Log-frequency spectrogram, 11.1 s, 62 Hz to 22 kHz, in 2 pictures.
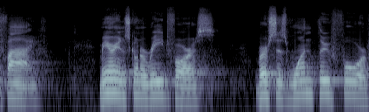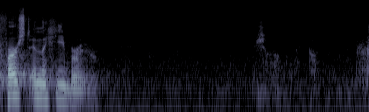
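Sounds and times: faint whispering: 0:09.3 - 0:11.0.

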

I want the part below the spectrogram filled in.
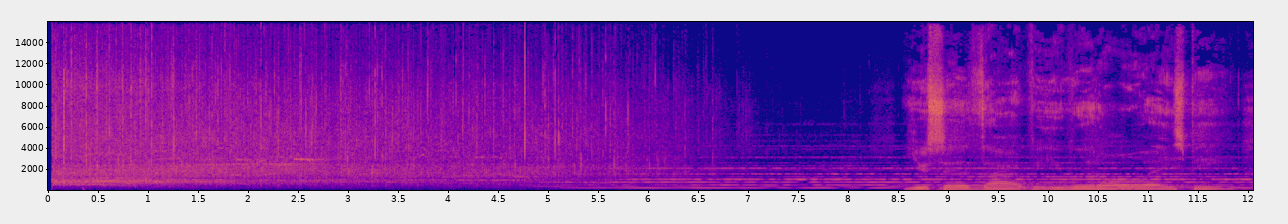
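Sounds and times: audience applauding: 0:00.0 - 0:07.2.

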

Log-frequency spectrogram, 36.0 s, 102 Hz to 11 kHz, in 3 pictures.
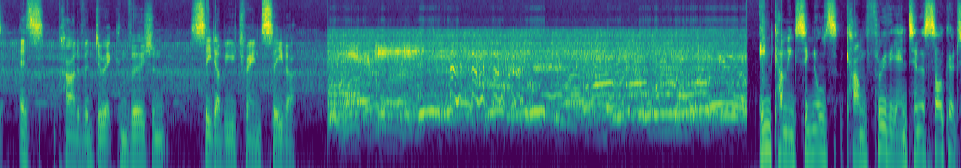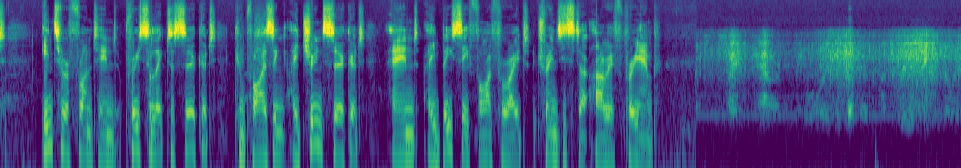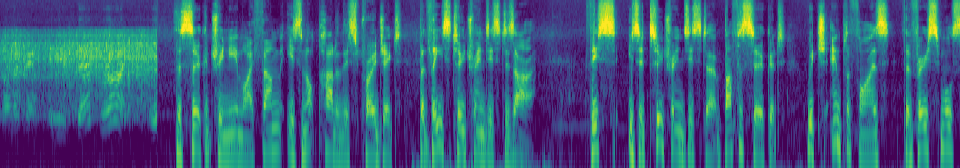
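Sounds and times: garbled radio voice: 0:00.0 - 0:09.4, 0:20.8 - 0:26.0
steady heterodyne whistle: 0:04.1 - 0:09.4.

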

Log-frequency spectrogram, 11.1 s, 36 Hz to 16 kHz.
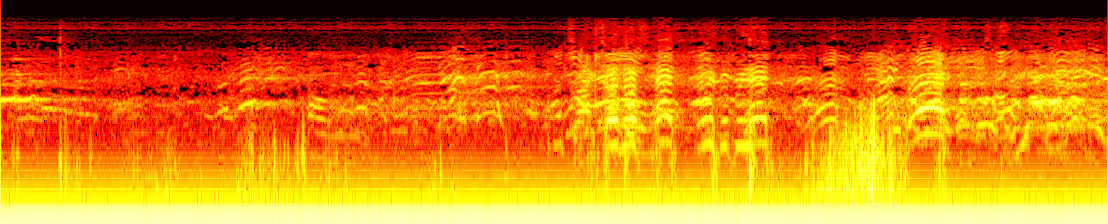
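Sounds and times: distant players shouting: 0:02.2 - 0:11.0.

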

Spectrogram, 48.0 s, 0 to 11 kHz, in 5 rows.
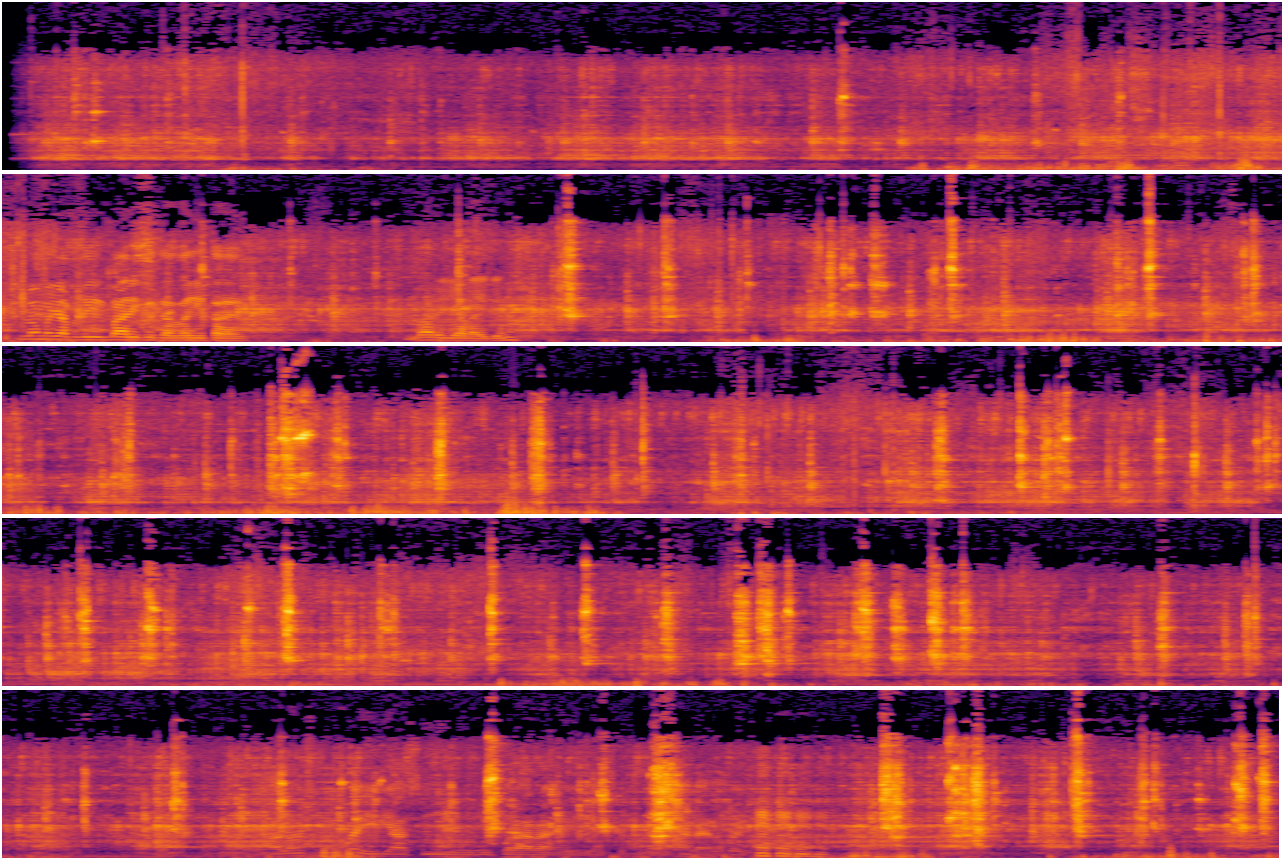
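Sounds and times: winch gears and ratchet clicking: 0:00.1 - 0:47.9
low rumbling: 0:00.2 - 0:47.9.

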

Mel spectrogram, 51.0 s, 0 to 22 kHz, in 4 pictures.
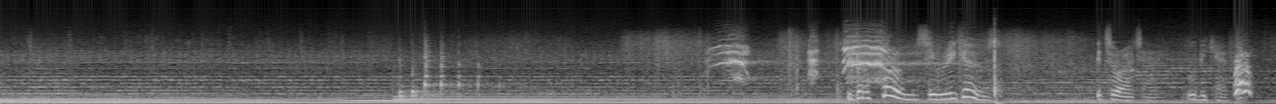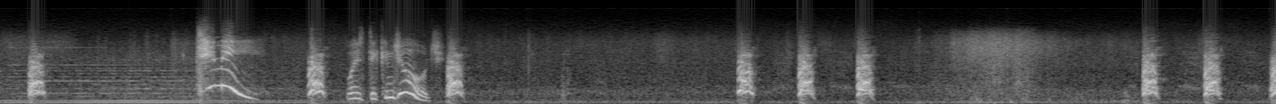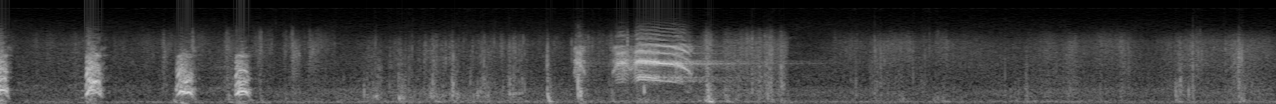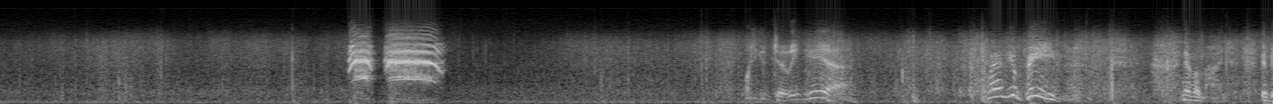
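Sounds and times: wavering pitched calls: 0:00.0 - 0:16.2, 0:31.3 - 0:33.6, 0:41.7 - 0:42.8
dog barking: 0:12.4 - 0:13.3, 0:15.8 - 0:16.1, 0:17.2 - 0:17.5, 0:20.1 - 0:21.6, 0:24.2 - 0:25.7, 0:26.4 - 0:26.6, 0:27.3 - 0:28.1.

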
